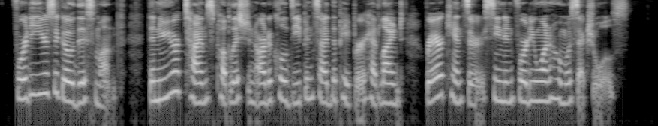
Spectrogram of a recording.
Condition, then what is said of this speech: None; typical speech.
